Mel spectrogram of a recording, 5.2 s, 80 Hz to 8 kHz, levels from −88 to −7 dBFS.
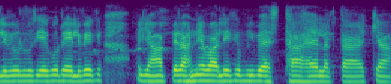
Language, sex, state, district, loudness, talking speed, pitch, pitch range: Hindi, male, Bihar, Jamui, -21 LUFS, 125 wpm, 150 Hz, 145-155 Hz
